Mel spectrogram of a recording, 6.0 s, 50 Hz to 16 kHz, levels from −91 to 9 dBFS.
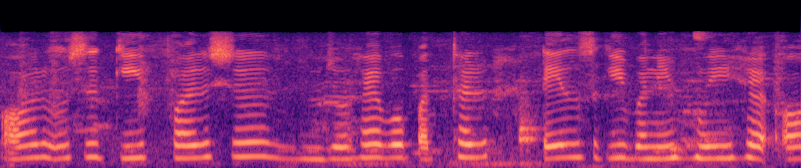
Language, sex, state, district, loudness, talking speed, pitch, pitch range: Hindi, female, Uttar Pradesh, Lucknow, -15 LUFS, 130 wpm, 275 Hz, 260-285 Hz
